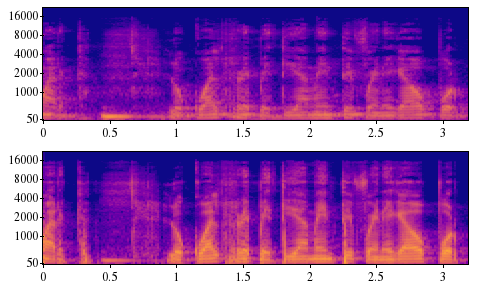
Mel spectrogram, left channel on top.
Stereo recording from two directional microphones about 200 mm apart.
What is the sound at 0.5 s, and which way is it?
Speech, 35° right (ahead or behind).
